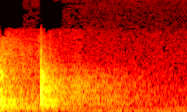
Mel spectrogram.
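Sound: door opening and closing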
